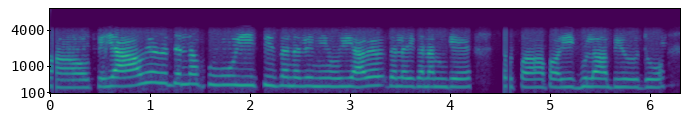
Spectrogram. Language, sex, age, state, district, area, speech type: Kannada, female, 30-45, Karnataka, Mandya, rural, conversation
